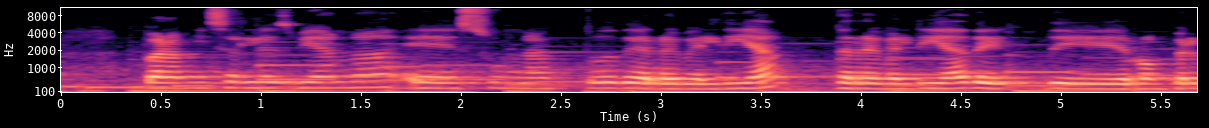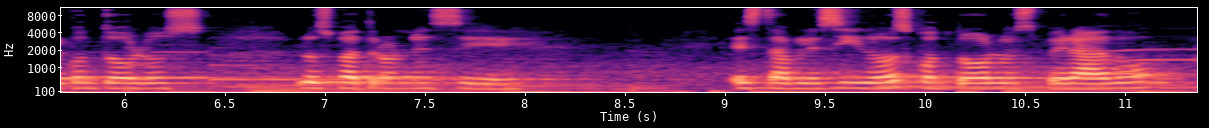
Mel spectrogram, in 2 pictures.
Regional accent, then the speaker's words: Chiapas, Mexico; Soy del estado de Chiapas.

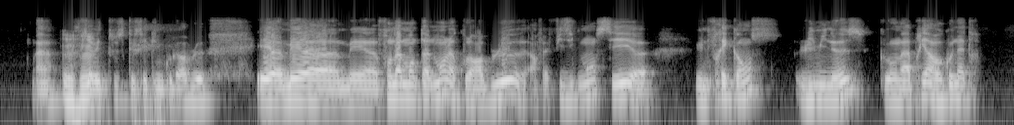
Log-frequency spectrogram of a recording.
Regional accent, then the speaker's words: Vietnam; Pour ceux qui ne savent pas, je parle vietnamien, je suis vietnamien.

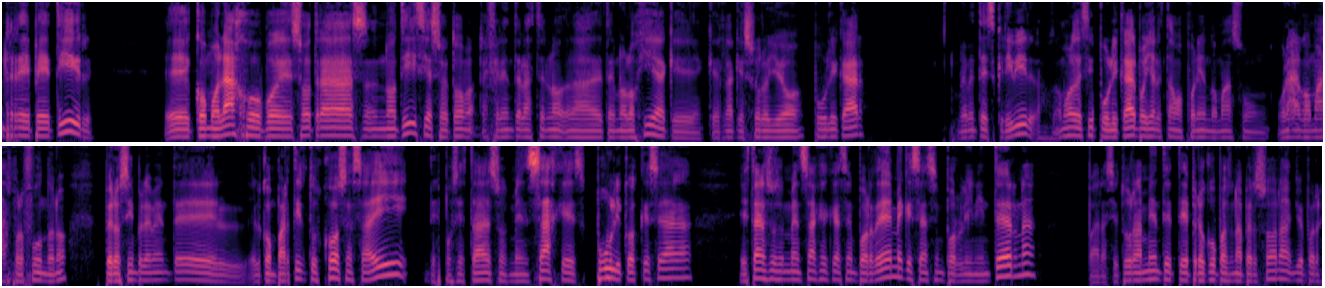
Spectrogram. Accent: Canary Islands, Spain; Yo que soy canario me cuesta más apurar esa S.

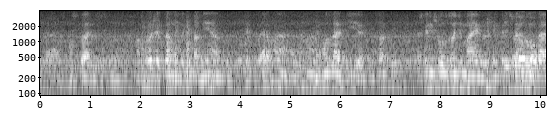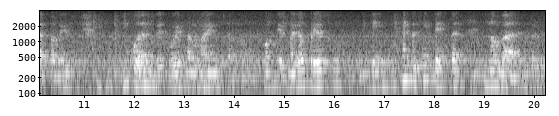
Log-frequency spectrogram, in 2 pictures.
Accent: Goiânia, Goiás, Brazil; sou goiano de origem, na cidade que nasceu, de Goiânia

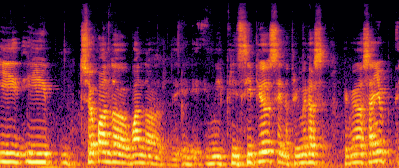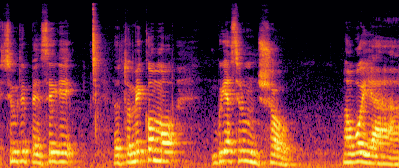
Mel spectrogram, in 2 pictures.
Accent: Uruguay; Y dijimos, no, somos uruguayos.

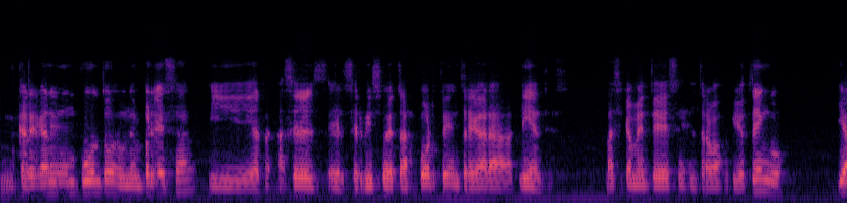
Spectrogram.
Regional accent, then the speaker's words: Ecuador; yo soy de Ecuador, tengo 22 años

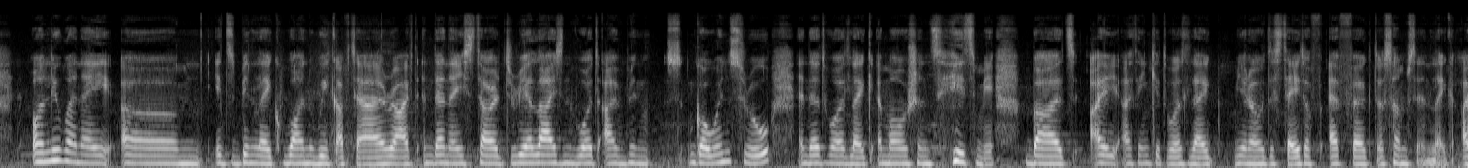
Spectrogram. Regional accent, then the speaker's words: Kropyvnytskyi, Kirovohrad Oblast, Ukraine; They are in my hometown, Koropivnitsky, and my dad is working and my mom is helping.

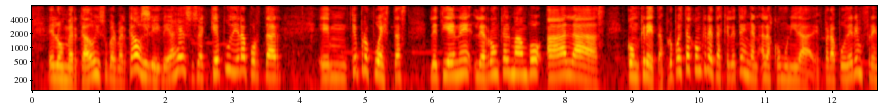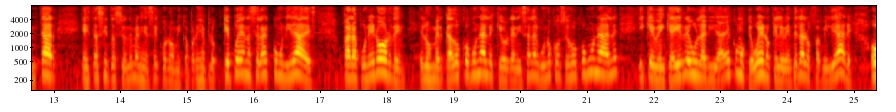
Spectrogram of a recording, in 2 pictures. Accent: Venezuela; Nosotros somos el pueblo venezolano honesto, el pueblo venezolano creador.

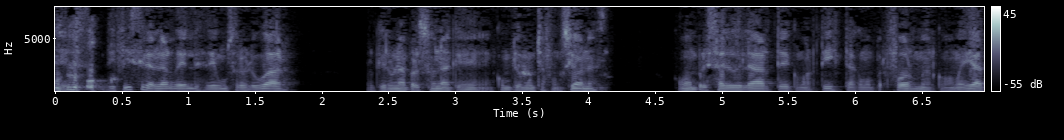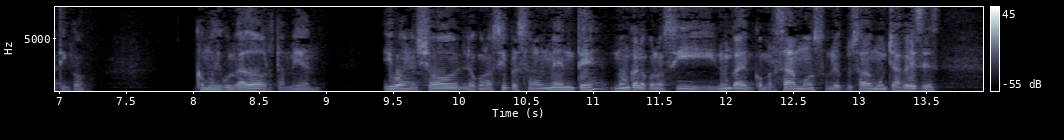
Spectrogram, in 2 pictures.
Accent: La Plata, Buenos Aires Province, Argentina; fui a la Facultad de Arte de La Plata. Yo soy de La Plata

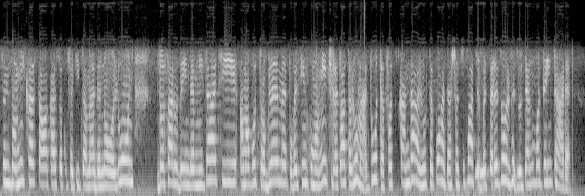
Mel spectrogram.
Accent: Cluj-Napoca, Cluj County, Romania; Nu sunt din Cluj.

